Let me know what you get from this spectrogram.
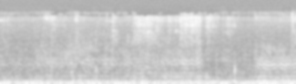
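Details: Bees foraging in basil blossom: a steady low buzzing hum, with one bee's wavering flight tone rising and falling near the end, over a soft rumbling background.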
